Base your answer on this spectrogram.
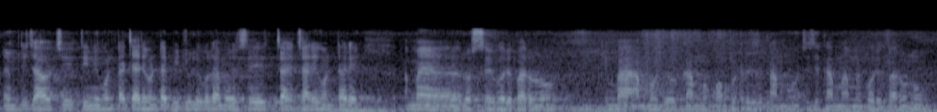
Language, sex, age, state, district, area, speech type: Odia, male, 30-45, Odisha, Cuttack, urban, spontaneous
